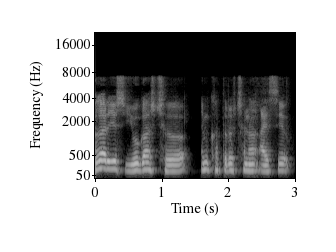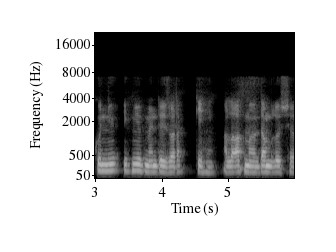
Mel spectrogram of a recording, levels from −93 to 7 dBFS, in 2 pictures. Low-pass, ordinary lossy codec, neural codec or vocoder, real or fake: 7.2 kHz; none; codec, 16 kHz in and 24 kHz out, 1 kbps, XY-Tokenizer; fake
